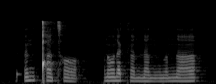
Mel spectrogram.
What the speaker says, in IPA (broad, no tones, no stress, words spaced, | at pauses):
ʔə̃nǃãtʰɔ̃ | ɾɔ̃ɾakãn ɾãnŋɡɔ̃ nã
